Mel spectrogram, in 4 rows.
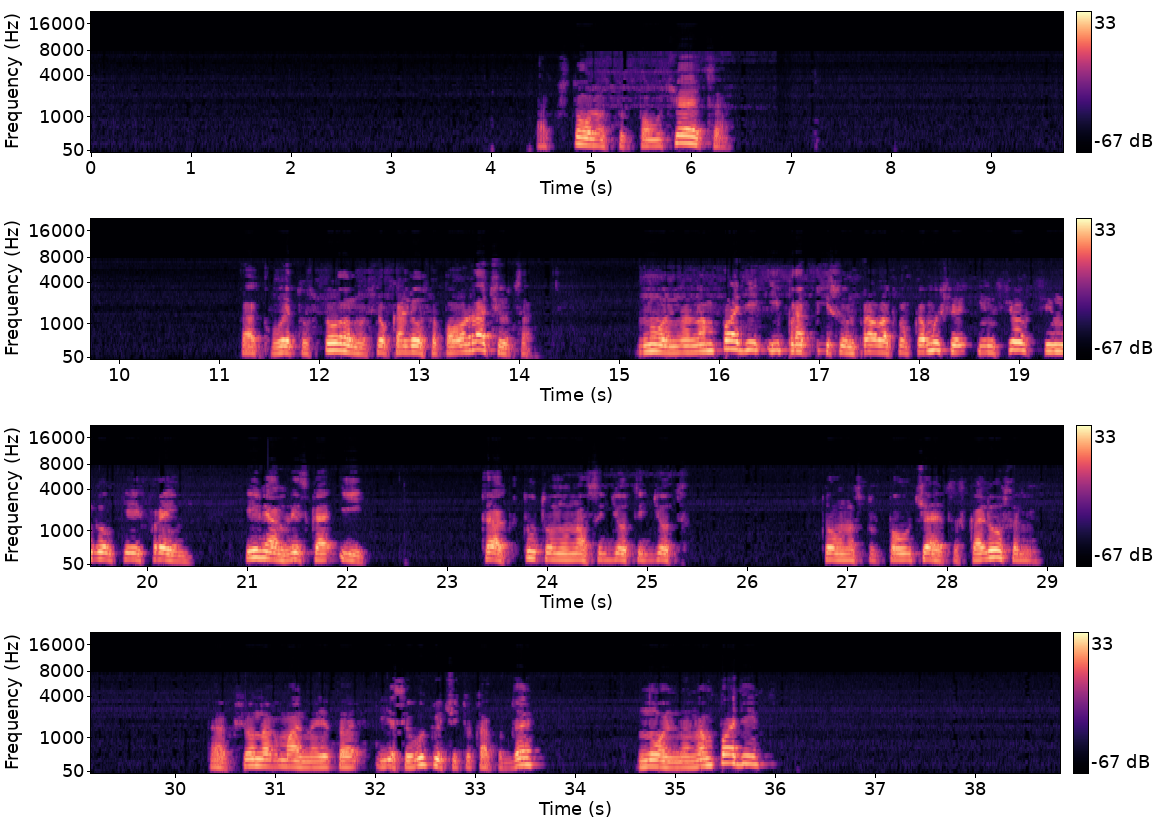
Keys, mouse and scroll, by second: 4.6-7.3 middle drag, 8.2-11.3 drag, 11.6-13.8 middle drag, 15.2 KP_0, 17.3-19.8 right drag, 22.8-25.5 drag, 28.8-30.8 middle drag, 34.5 KP_0, 36.5-38.8 drag.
